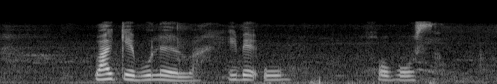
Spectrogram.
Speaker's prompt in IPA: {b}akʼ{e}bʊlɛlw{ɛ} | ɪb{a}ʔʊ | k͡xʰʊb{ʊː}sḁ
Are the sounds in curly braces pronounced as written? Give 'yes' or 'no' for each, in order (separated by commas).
no, yes, no, no, yes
